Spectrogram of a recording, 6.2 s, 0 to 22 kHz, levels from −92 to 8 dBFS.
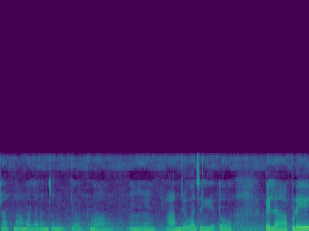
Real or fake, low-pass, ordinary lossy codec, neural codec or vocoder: fake; 7.2 kHz; none; codec, 44.1 kHz, 7.8 kbps, Pupu-Codec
